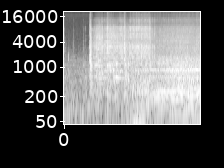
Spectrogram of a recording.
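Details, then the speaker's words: Engine after the broken engine bracket was replaced and the timing belt, pulleys, pump and mount refitted: it cranks and catches cleanly, then holds a steady, even idle with no rubbing or knocking. The noise came from a bracket broken by untightened bolts. "在正时齿轮和支架已经有了距离，噪音已经消失了。造成这个发动机异响的主要原因是那个发动机支架断裂。"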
